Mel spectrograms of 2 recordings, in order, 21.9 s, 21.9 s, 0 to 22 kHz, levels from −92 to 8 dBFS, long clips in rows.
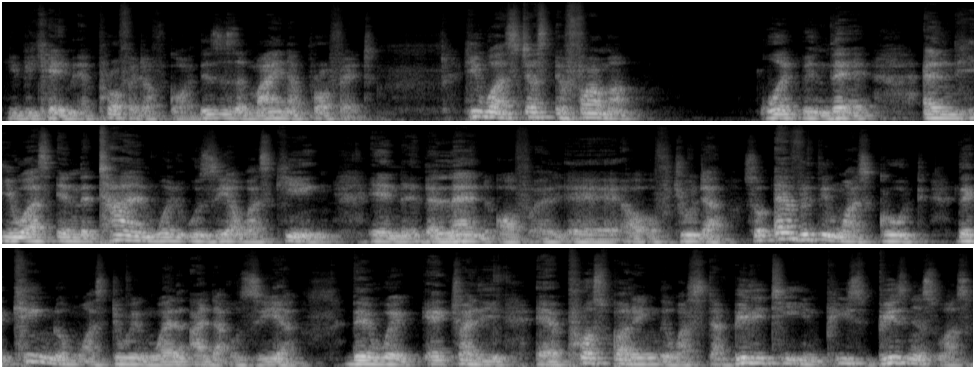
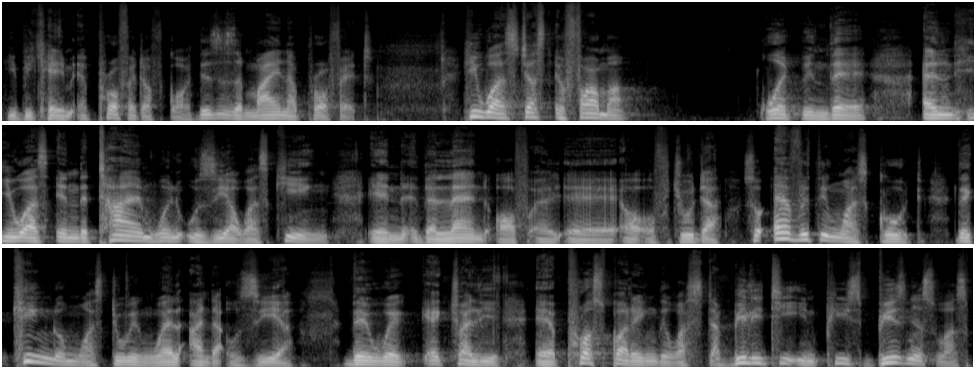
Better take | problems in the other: second | off-mic speech; far // room echo; very slight; dies away in 0.2 s

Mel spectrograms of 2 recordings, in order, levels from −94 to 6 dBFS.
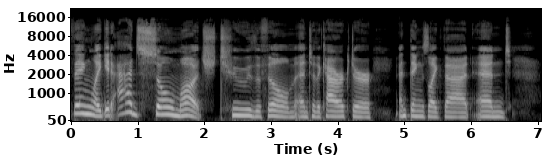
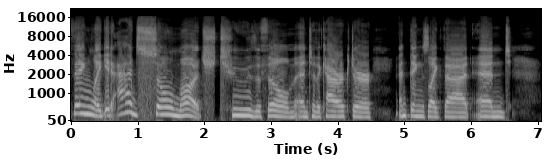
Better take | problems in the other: first | distortion; slight; 10 dB below the speech

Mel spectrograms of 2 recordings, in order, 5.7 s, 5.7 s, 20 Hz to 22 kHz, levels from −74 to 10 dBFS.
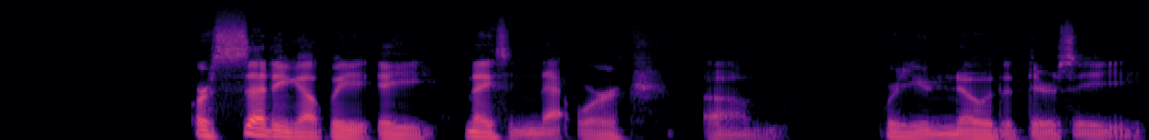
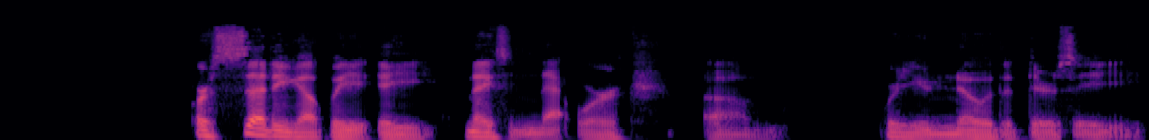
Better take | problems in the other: first | garbled, watery; slightly; nothing above 10.5 kHz

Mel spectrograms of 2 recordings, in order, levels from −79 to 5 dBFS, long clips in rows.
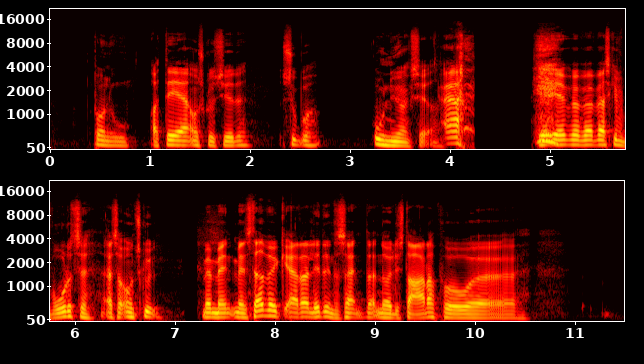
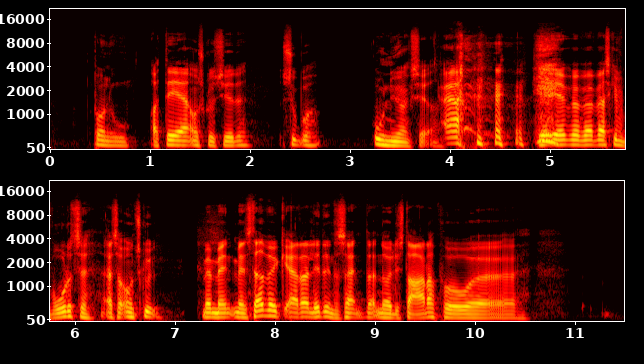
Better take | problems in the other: second | audio cutting out; at 4 s for 0.5 s

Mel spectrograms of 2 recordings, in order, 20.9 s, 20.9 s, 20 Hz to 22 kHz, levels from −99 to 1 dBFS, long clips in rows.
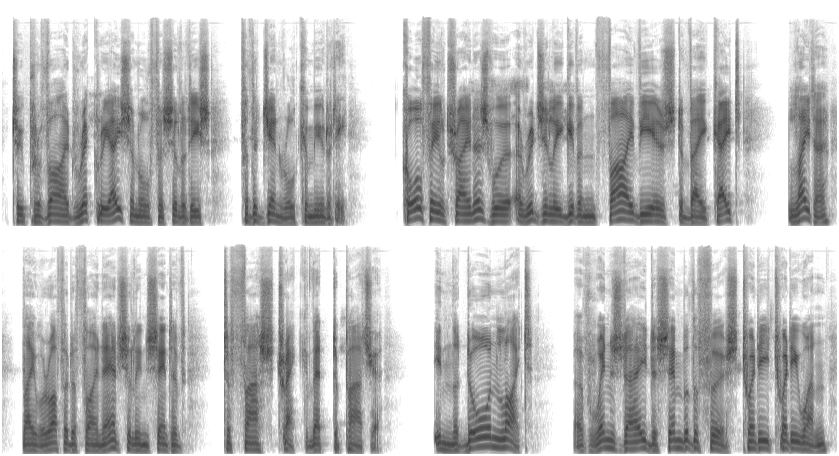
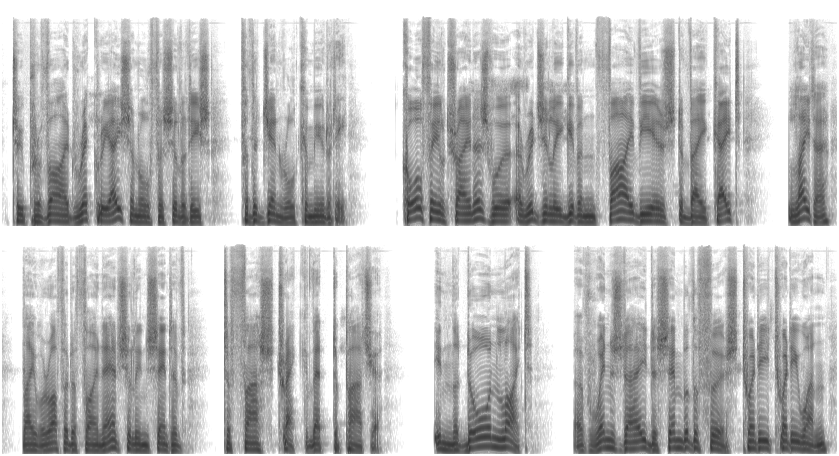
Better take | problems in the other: second | thin; very slightly; fading below 450 Hz

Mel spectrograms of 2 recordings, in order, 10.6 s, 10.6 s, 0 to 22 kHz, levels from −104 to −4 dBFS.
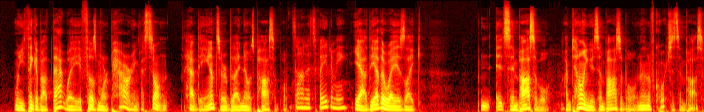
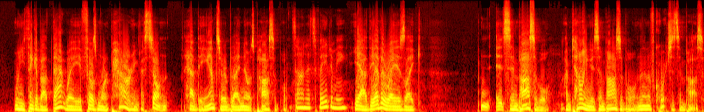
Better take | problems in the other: first | distortion; heavy; 8 dB below the speech

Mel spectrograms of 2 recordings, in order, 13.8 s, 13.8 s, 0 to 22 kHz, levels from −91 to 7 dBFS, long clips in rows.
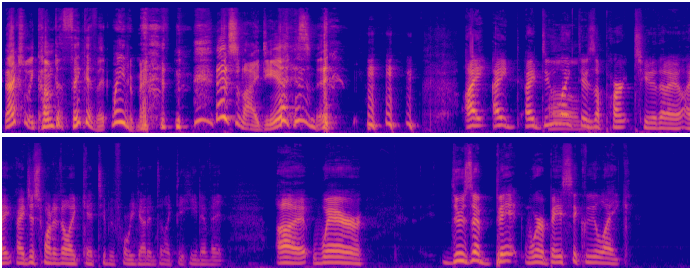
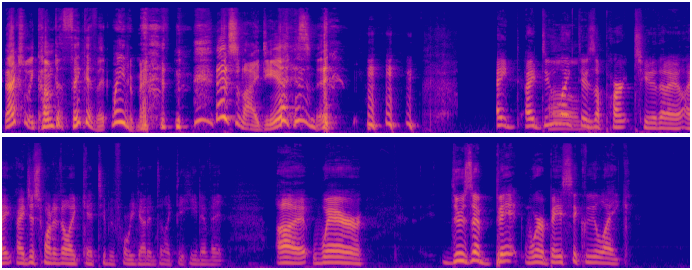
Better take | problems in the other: first | audio cutting out; at 4.5 s

